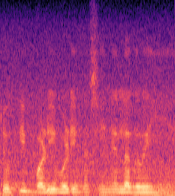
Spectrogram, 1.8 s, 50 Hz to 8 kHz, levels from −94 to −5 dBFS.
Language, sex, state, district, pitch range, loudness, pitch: Hindi, male, Uttar Pradesh, Shamli, 115-120 Hz, -16 LUFS, 120 Hz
